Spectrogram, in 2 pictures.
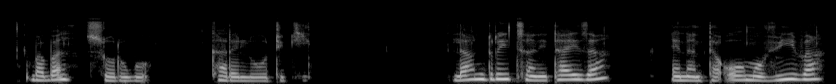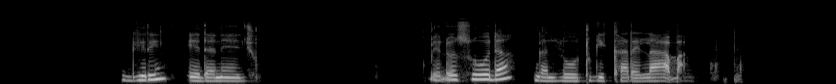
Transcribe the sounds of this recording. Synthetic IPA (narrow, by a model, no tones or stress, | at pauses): babalsoɾuɡɔ | kʰaɾɛloːtukʰi | landɾisanitajza | ʔɛnanta̰ʔɔmɔviva | ɡiɾin | ɛdaneːd͡ʒu | ɓɛɗɔsoːda | ŋɡalːotuɡikʰaɾɛlaːɓa̰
